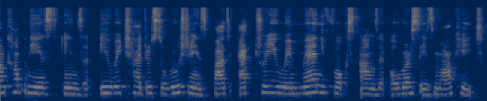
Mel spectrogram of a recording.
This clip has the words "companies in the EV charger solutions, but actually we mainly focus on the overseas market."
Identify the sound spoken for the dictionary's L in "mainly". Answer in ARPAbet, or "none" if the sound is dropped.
none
